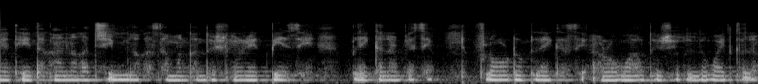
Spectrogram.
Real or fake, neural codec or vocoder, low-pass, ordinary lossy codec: fake; autoencoder, 48 kHz, 128 numbers a frame, DAC-VAE, trained on Japanese speech; 7.2 kHz; AAC, 48 kbps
